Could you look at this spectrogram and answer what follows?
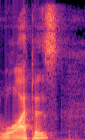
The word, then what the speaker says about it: Ypres: And obviously, they weren't too concerned with the French pronunciation because, you know, famously the town of Ypres up in Belgium, they called Wipers.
